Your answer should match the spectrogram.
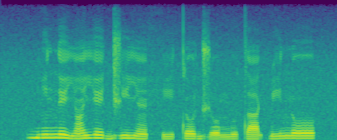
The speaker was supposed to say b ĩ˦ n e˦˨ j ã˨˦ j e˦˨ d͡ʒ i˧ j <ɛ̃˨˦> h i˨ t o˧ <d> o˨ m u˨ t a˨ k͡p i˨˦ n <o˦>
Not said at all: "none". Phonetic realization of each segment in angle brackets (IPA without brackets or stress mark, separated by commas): ɛ̃˨, d͡ʒ, o˦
